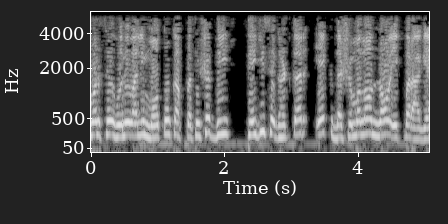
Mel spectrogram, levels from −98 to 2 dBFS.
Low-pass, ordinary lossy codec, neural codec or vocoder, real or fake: 5.4 kHz; none; none; real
